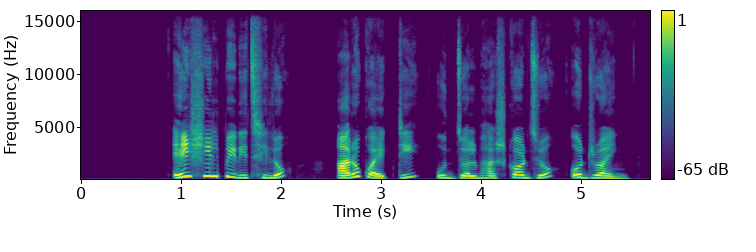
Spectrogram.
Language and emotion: Bengali, neutral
